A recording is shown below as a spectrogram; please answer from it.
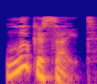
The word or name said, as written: leukocyte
